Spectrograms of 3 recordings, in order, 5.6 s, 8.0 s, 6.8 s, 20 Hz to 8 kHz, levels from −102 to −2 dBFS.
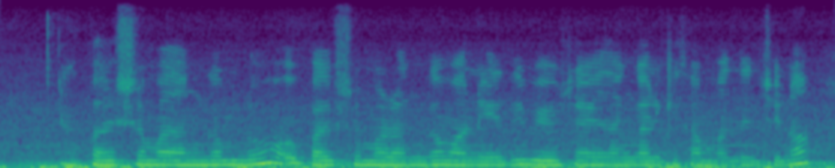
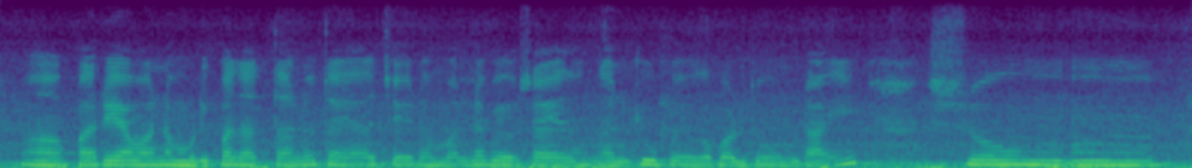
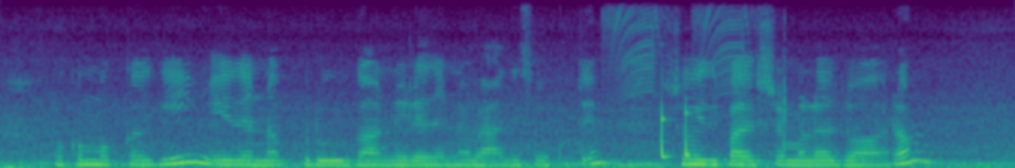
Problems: low volume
